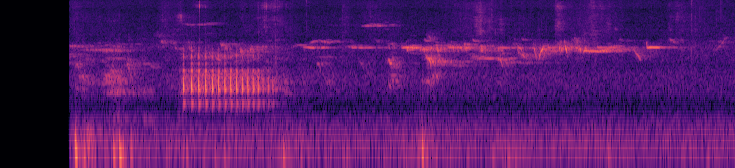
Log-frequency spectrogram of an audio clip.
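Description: A great spotted woodpecker gives one quick drum roll, a rapid burst of strikes lasting under a second. Thin bird chirps and a low outdoor rumble follow.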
